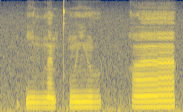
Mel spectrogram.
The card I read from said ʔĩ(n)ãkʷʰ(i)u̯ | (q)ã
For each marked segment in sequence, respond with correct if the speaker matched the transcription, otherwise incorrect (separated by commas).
correct, incorrect, correct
